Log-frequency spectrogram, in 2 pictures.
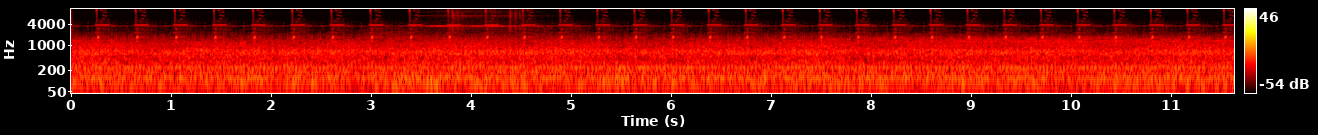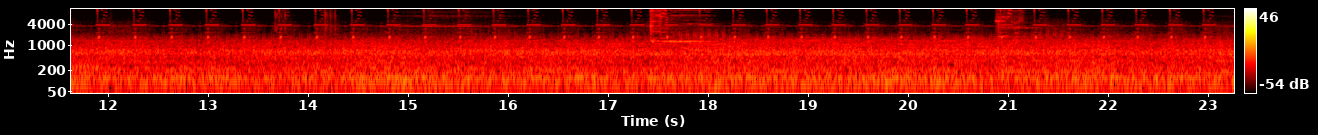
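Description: A spaceship engine hums with a low, steady rumble.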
